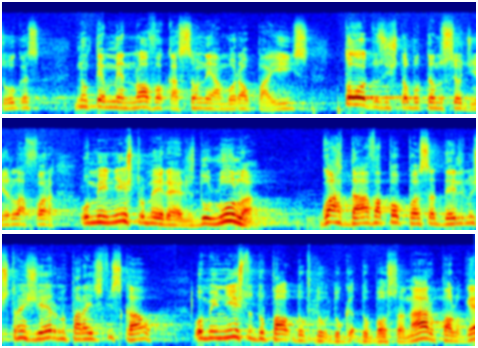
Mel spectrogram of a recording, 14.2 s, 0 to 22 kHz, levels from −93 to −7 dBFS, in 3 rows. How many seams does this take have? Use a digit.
1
